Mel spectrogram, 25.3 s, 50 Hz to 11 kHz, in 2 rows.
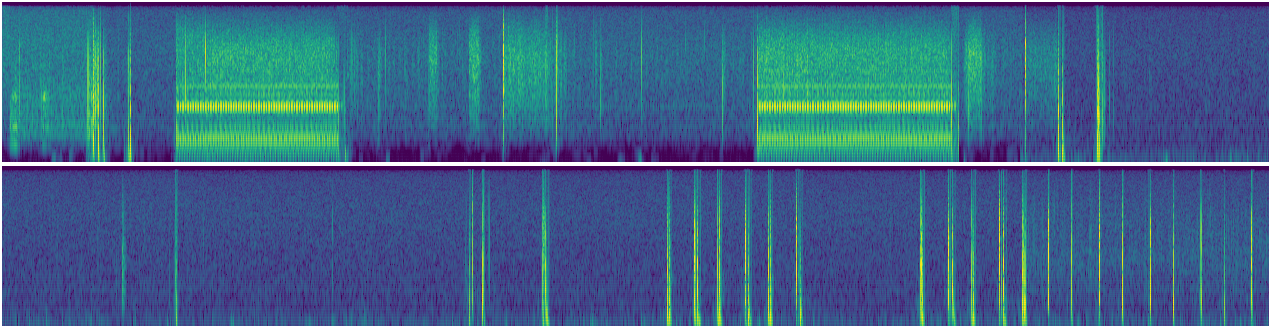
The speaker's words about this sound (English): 9972 was especially intriguing. It rang twice, and then it sounded as if someone was picking up and hanging up the phone over and over.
